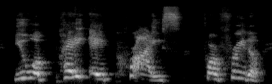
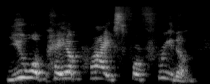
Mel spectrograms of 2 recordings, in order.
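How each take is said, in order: First: "pay a price" spaced out word by word; emphatic repetition. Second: Said in the usual way. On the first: Real, not acted. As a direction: land firmly on each word of "pay a price". Repeated word by word for weight.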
